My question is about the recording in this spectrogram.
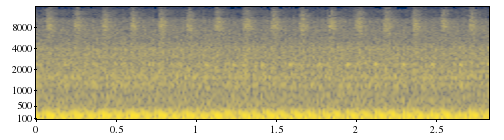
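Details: Car after an autocross track day, idling with a steady rhythmic pulse about three per second and a faint hissy metallic sucking edge. Unchanged after loading a new tune and replacing one cam position sensor; source unknown.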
